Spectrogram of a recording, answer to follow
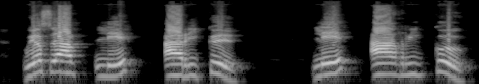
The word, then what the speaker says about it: les haricots: We also have les haricots. Les haricots. So, we don't say les haricots. No, on dit les haricots.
